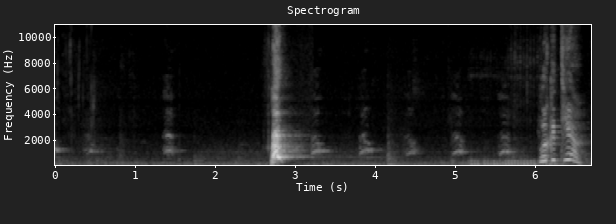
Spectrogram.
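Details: Household dog reacting to sound effects with one loud, sudden bark amid quiet stretches, soft electronic beeps, and a voice near the end.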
